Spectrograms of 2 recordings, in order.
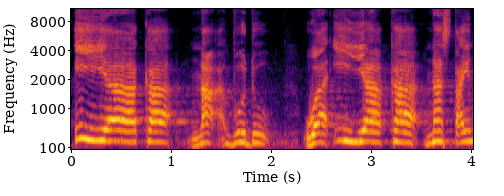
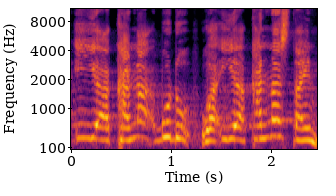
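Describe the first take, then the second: First: Iyyaka and na'budu are separated by a break. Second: Iyyaka and na'budu run together without a break.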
